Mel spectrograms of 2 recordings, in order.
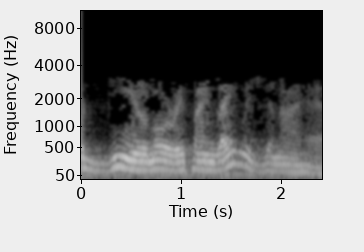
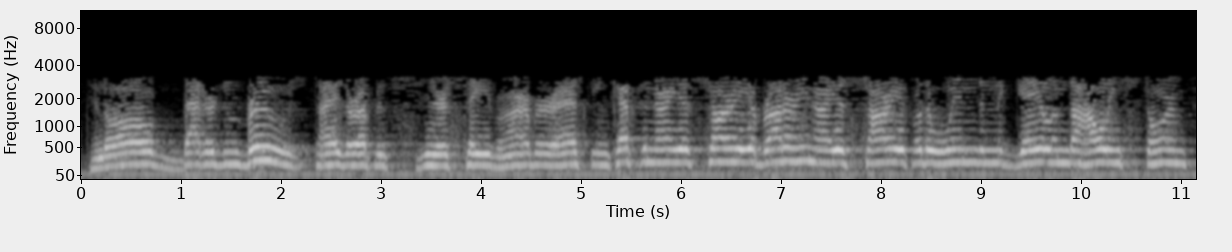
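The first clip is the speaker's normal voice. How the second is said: impassioned preaching; 8 semitones higher, 4 dB louder than usual. Acted. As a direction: preach it out in long, raised phrases. Preaches with raised, drawn-out voice.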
